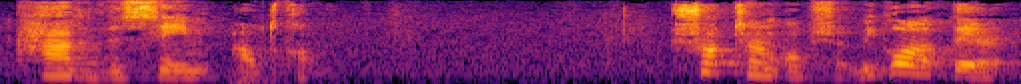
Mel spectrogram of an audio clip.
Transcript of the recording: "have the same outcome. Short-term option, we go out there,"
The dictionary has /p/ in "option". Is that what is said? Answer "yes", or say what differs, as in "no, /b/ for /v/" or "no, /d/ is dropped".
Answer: yes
